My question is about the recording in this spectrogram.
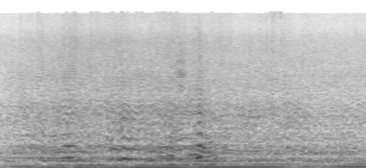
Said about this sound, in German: Aus einer Holzhütte schwirrt Bienengesumm.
